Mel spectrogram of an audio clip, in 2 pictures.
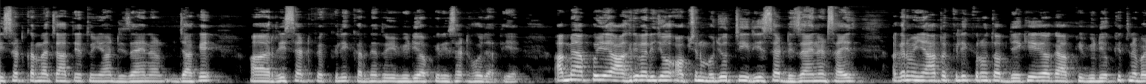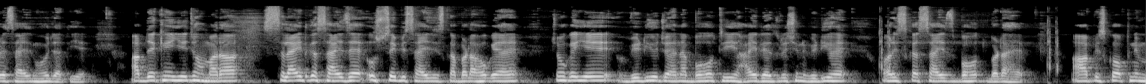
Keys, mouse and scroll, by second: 1.1 click, 1.2 click, 6.6 click, 10.9 click, 16.8-22.9 drag.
